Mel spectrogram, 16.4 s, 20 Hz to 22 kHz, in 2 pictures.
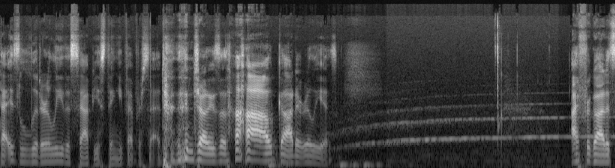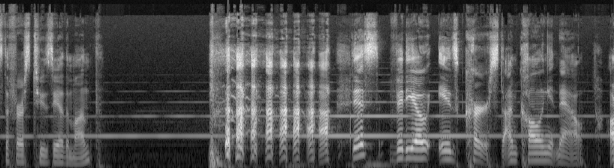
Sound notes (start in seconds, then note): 5.2 loud siren begins; 11.0 laughter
